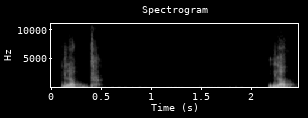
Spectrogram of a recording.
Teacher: So when the ga becomes a suffix, and same with the bha also, bha becomes a little bit like a P sound sometimes too, like lop, lop.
